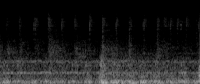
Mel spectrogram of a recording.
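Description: Steady low outdoor rumble with a faint steady hum and light crackle above it.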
